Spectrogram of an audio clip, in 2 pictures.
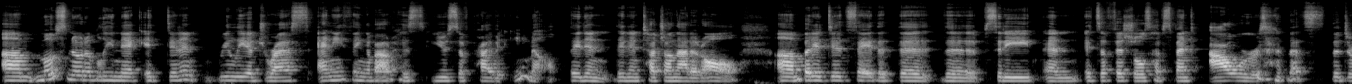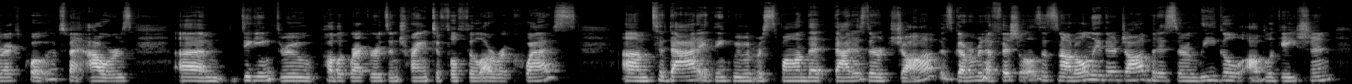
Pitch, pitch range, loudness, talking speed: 170 Hz, 165-180 Hz, -19 LUFS, 185 wpm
